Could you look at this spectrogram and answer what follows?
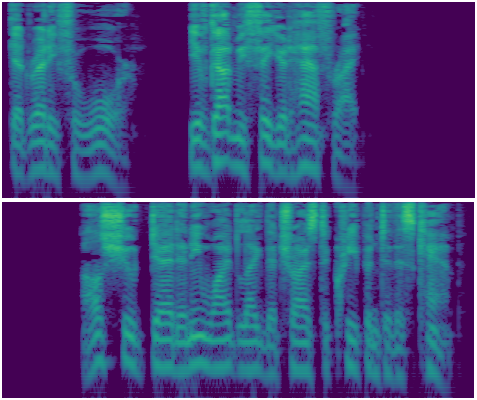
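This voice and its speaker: A man voicing an earnest, weary missionary medic in a video game, speaking in a measured, solemn, plain-spoken way. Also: on the low side, no echo, clean studio sound. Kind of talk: video game character dialogue.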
